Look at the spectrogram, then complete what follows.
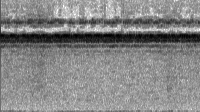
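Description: Faint, steady high-pitched insect drone, with a low rumble underneath.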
